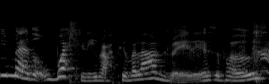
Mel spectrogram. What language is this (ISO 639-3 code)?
cym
